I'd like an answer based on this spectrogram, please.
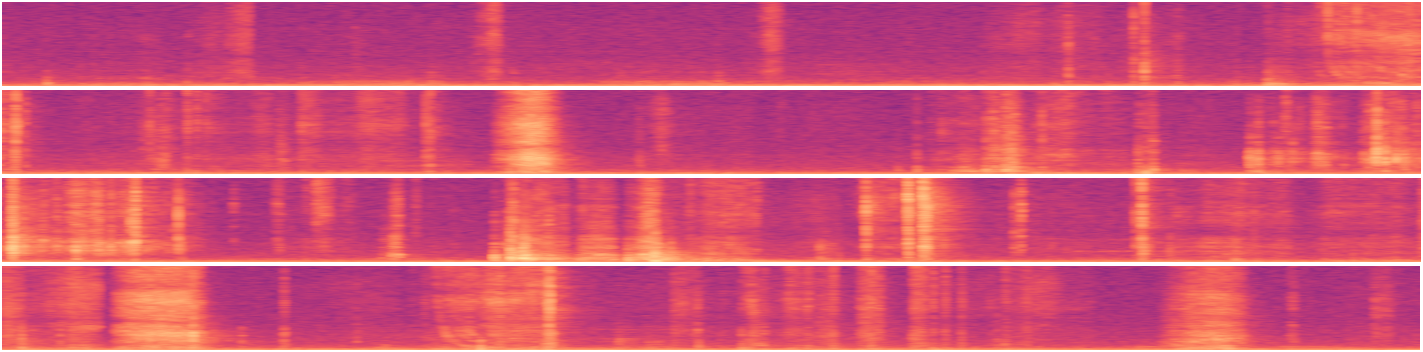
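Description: Close-up handling of stickers and paper while decorating a journal: irregular crinkles, peels, taps and small scrapes, some louder than others. A steady low hum runs underneath.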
